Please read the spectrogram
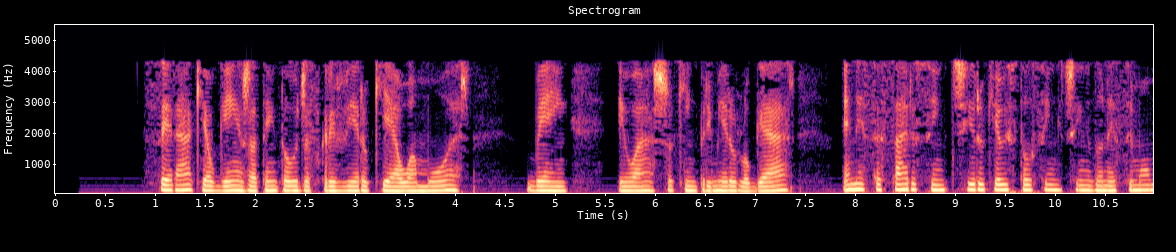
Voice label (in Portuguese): ROMâNTICA (F); Românticas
